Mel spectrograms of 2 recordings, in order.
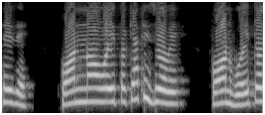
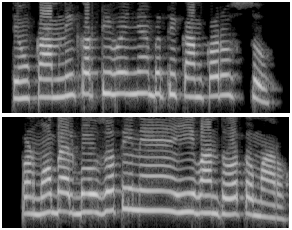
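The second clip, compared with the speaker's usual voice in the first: put-on young woman protesting; 5 semitones higher than usual. Kayadi defending herself to the elders, meek protest. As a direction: protest meekly but firmly.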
